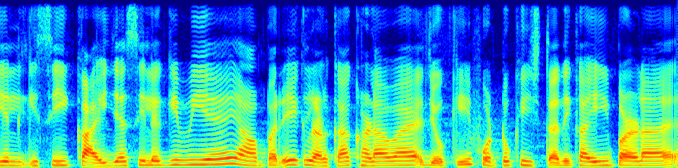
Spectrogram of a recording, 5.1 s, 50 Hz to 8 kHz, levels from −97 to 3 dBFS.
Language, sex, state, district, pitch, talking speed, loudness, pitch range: Hindi, female, Uttarakhand, Tehri Garhwal, 195 Hz, 245 wpm, -18 LUFS, 185-205 Hz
